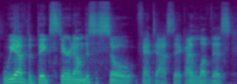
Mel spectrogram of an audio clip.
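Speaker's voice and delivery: ordinary delivery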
